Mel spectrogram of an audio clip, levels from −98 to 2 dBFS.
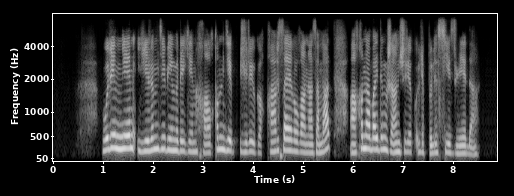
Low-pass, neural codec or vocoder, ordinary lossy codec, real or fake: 7.2 kHz; codec, 16 kHz, 2 kbps, X-Codec, HuBERT features, trained on general audio; none; fake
